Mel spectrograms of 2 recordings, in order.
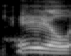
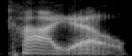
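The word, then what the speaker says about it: Kayle: They pronounced Kale as Kyle.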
